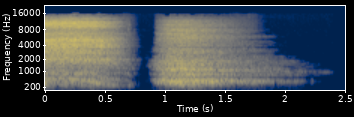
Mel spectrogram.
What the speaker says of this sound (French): 20 respirations profondes.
